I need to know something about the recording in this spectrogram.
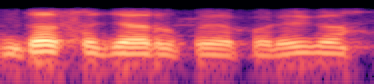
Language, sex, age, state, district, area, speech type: Hindi, male, 30-45, Uttar Pradesh, Prayagraj, rural, conversation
